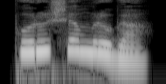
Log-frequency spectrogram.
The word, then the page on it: ಪುರುಷಾಮೃಗ: puruṣāmřga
